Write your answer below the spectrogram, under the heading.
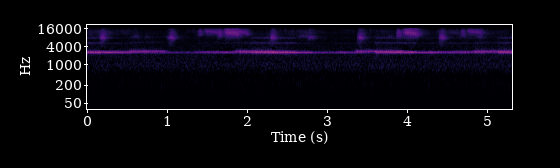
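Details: Crickets singing in the grass during a warm summer night in Bulgaria; a constant high ringing trill stepping slightly up and down, with several sharper, higher chirp bursts scattered through the few seconds.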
